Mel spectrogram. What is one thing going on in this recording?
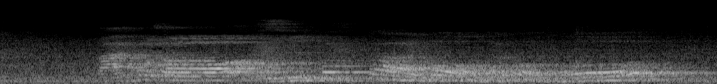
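A congregation of voices sings together in a large hall.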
